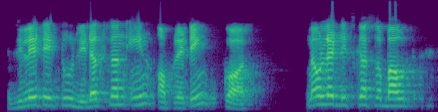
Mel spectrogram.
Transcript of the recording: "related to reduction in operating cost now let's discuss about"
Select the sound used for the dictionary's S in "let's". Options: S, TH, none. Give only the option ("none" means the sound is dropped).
none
